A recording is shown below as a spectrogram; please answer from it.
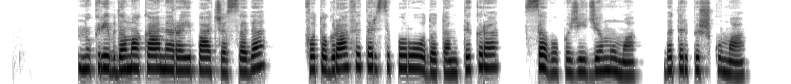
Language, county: Lithuanian, Panevėžys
